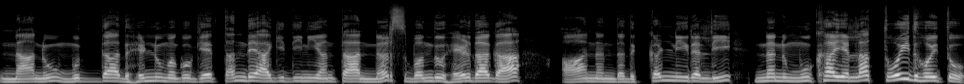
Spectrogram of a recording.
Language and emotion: Kannada, happy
